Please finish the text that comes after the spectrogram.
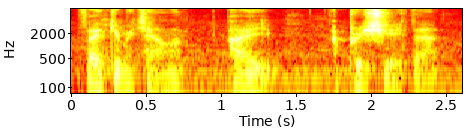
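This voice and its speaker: A man's voice: fairly low pitch, steady tone, normal speed, vocal fry. An actor playing a loyal, slightly awkward everyman in a naturalistic audio drama, speaking informally and wryly with some hesitation. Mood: earnest, worried. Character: warm, awkward, loyal everyman boat owner, male. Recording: loud music bed behind voice.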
